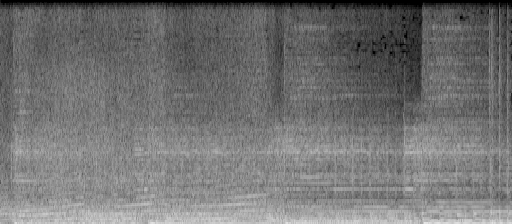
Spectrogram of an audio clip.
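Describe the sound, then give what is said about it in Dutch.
Racing motorcycle engines roar at the TT, the annual world-class motorcycle race in Assen held in June. Loud, continuous high revving whines shift in pitch as machines accelerate and pass, with no talk. “Verliefd op het motorgeluid. En dan bedoelt Ben Oevermans vooral het geluid van de TT in Assen. De jaarlijkse motorrace in juni.”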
